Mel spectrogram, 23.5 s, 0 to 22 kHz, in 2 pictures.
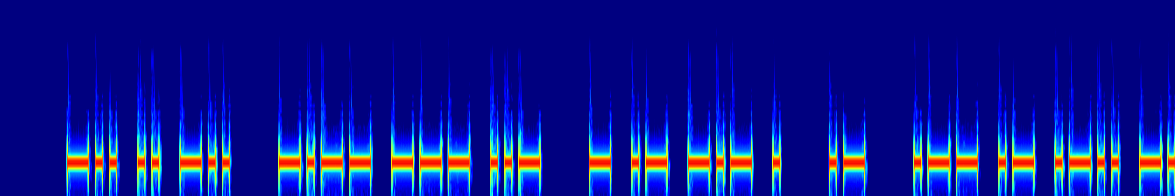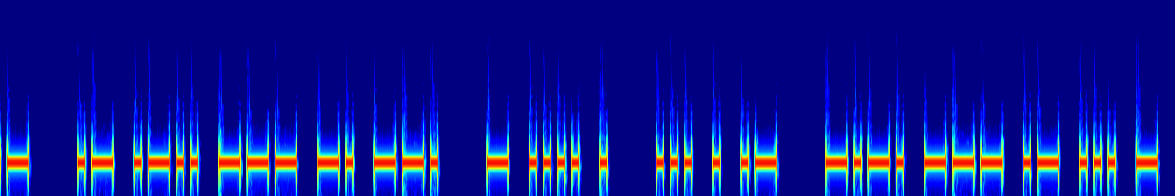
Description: Morse code, heard as a keyed tone, about 17 wpm, 700 Hz. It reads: DID YOU TAKE A WALK ALONG THE SEA COAST
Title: Sentences from Top 1000 Words - Review Part 4 - 17wpm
